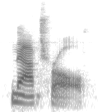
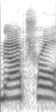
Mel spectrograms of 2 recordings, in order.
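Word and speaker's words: Gnatrol: And I've also got natural right here.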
